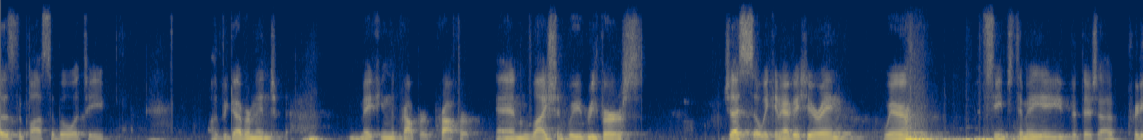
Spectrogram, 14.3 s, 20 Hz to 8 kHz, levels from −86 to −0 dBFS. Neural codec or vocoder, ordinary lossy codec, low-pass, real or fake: codec, 16 kHz, 1 kbps, X-Codec, HuBERT features, trained on balanced general audio; Opus, 24 kbps; 7.2 kHz; fake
